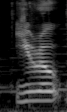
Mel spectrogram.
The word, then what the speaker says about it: euro: And euro, we say in Portuguese, euro, euro.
